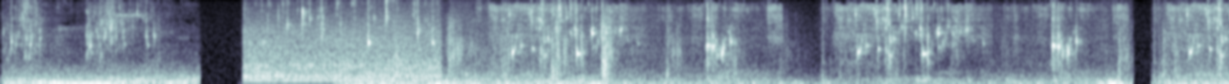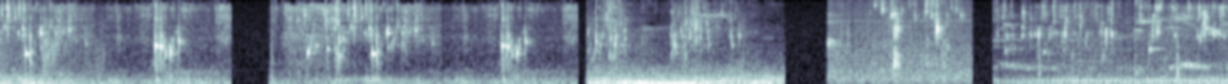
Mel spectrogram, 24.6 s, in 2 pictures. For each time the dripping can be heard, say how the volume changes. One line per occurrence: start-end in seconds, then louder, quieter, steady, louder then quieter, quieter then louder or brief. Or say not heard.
0.0-24.5 steady.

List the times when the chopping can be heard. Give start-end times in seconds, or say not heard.
not heard.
